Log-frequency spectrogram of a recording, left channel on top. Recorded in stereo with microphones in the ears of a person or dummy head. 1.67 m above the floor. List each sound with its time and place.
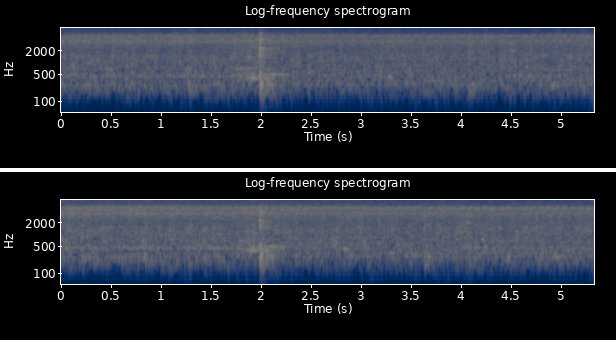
0.0 s a drone: 5° right (ahead or behind); by 5.3 s centre (ahead or behind)
1.7 s breaking glass: 20° left (ahead or behind)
